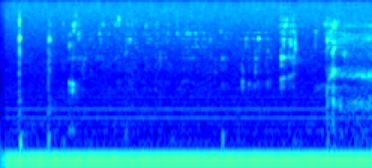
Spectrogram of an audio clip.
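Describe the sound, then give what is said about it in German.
Wine is poured to refill a glass in a few uneven gurgling bursts with small splashes and clinks, over a steady low electrical hum, with no talking. “Ach, ich liebe das Geräusch, wenn der Wein ins Glas läuft.”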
